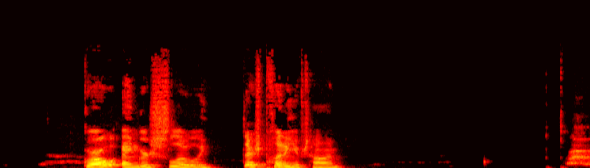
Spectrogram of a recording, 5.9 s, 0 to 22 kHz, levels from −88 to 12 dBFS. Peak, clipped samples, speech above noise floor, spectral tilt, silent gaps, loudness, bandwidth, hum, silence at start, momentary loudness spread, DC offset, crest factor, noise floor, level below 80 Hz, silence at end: 0 dBFS; under 0.1%; 68 dB; -5 dB/octave; none; -22 LUFS; 15.5 kHz; none; 0.85 s; 17 LU; under 0.1%; 24 dB; -88 dBFS; -70 dBFS; 0 s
